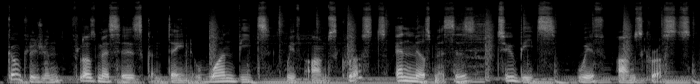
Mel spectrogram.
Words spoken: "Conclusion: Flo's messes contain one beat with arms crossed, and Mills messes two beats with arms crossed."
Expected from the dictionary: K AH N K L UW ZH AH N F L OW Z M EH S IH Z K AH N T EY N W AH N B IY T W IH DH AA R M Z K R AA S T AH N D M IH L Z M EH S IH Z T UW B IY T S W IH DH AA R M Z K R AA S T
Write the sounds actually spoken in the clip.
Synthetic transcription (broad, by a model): K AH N K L UW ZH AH N F L OW Z M EH S IH Z K AH N T EY N W AH N B IY T W IH DH AA R M Z K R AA S T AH N M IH L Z M EH S IH Z T UW B IY T S W IH DH AA R M Z K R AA S T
